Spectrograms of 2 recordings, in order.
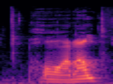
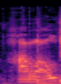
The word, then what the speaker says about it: Harald: It's kind of named O, Harald. So it's, yeah, it's not Harald, it's more like Harald, right? Harald. You pronounce the A longer.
